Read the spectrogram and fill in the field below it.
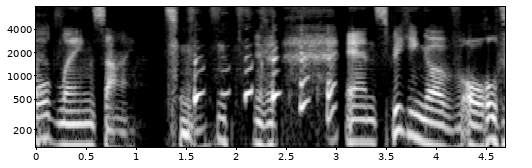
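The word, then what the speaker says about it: Auld Lang Syne: How do you pronounce it? – Pronounce it. – Old Lang Syne. – Syne? – S-Y-N-E. – Oh, Syne.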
